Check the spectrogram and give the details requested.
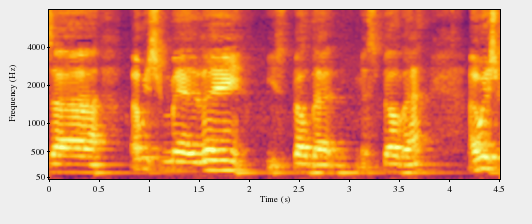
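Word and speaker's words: Milei: That's direct, except that Millet, his last name is with I, whereas my law, Millet, goes with a Y. Okay, that's the only difference. But the pronunciation is the same.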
